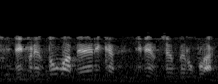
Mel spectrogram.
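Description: Speech only: a reporter talking in Portuguese, reading out football results.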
